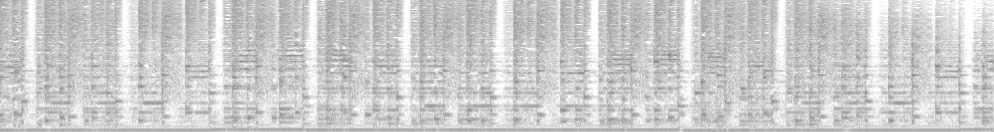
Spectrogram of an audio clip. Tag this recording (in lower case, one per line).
music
